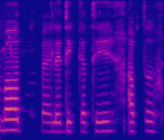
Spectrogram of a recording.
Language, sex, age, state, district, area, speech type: Hindi, female, 30-45, Uttar Pradesh, Jaunpur, rural, spontaneous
